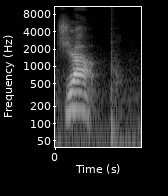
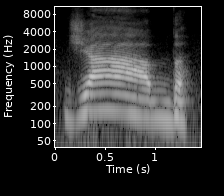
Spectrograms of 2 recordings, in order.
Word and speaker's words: job: For example, job ends in a B, which is a voiced sound. Job. It's not jop with an unvoiced P. Keep the voicing going throughout the whole word. Job with a voiced B ending.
